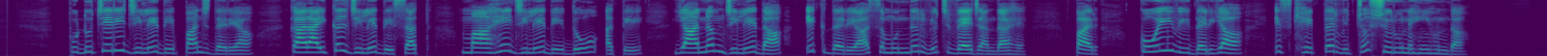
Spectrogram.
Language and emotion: Punjabi, neutral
